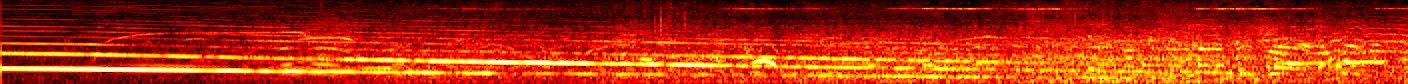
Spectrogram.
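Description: A fire truck siren wails close by and slowly falls in pitch as it passes.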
